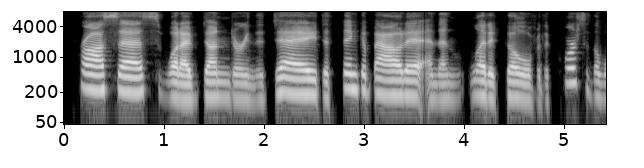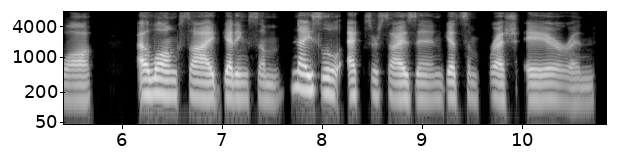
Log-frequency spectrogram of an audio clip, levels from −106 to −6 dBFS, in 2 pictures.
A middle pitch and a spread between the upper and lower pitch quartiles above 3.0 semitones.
Yes: medium, 160 Hz; average, 4.0 semitones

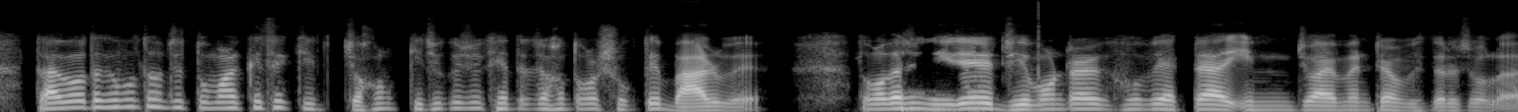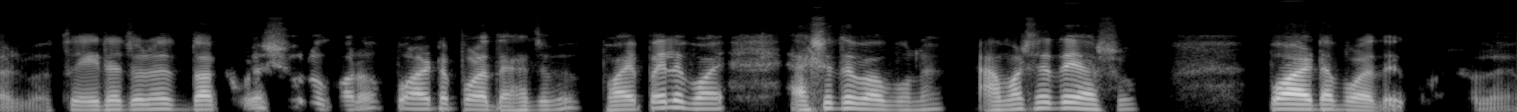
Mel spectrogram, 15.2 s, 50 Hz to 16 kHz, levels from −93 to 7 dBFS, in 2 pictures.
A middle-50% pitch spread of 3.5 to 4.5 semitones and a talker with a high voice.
No: average, 4.1 semitones; medium, 155 Hz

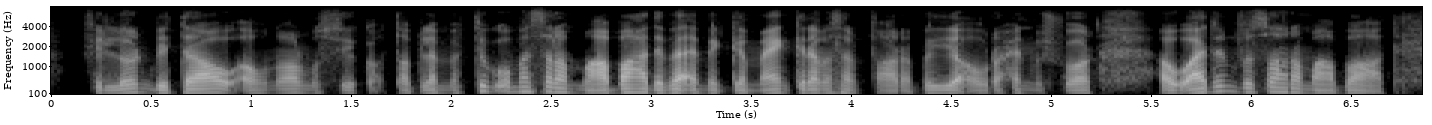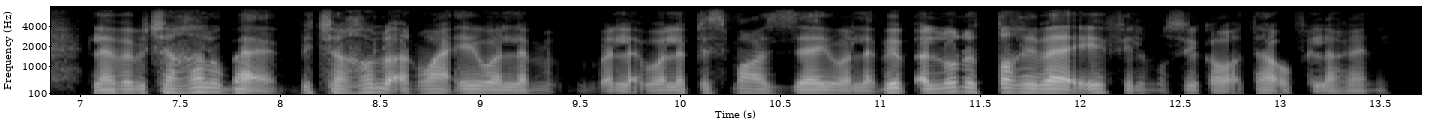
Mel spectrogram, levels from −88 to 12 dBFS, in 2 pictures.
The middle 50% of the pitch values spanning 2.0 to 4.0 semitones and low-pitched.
Yes: average, 3.5 semitones; low, 115 Hz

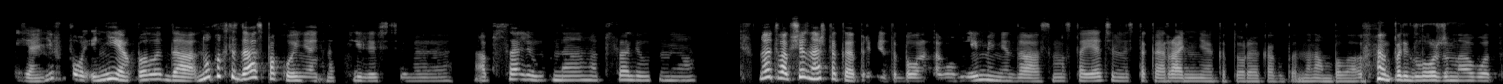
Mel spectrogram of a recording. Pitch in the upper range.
No: medium, 180 Hz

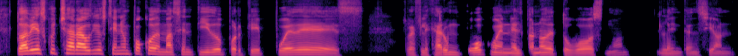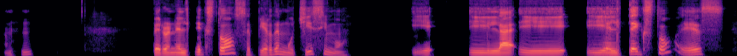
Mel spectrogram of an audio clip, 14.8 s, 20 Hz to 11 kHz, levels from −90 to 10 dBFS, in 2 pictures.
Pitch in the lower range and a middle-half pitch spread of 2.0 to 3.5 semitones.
No: low, 120 Hz; average, 4.3 semitones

